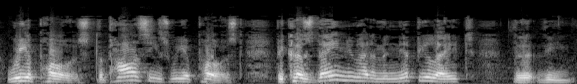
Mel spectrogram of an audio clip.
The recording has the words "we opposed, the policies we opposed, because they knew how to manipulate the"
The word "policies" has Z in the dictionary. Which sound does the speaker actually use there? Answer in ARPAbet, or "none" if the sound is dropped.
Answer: Z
